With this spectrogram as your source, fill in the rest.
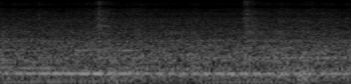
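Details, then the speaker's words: Sommer roller door control panel learning door travel time by running the door fully up then down: steady even mid-pitched motor hum without surging or knocking; normal running. "what it's doing is just timing how long the door takes to open and close. And once the board knows how long the door takes to open and close, after a certain amount of time it knows to stop sending power to the motor"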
